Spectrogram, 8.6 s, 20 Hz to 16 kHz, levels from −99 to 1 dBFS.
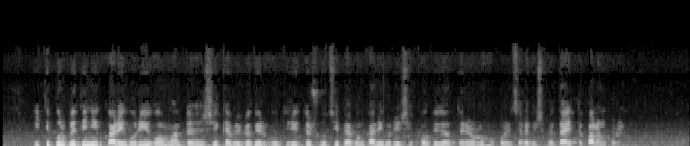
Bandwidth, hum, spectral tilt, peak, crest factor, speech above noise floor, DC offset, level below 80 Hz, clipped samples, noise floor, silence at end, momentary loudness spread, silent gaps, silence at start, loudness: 10 kHz; none; -8.5 dB/octave; -6 dBFS; 18 dB; 28 dB; under 0.1%; -60 dBFS; under 0.1%; -52 dBFS; 0.85 s; 12 LU; none; 0.45 s; -24 LUFS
